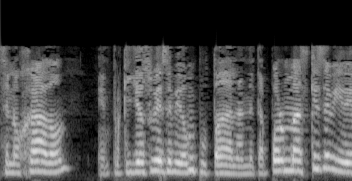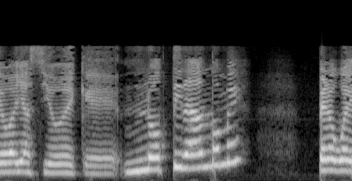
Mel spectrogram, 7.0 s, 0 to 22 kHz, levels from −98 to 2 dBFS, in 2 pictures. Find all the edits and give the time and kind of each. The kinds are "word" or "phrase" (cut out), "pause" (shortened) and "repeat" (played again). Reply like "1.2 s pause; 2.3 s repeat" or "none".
1.9 s word; 2.7 s word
